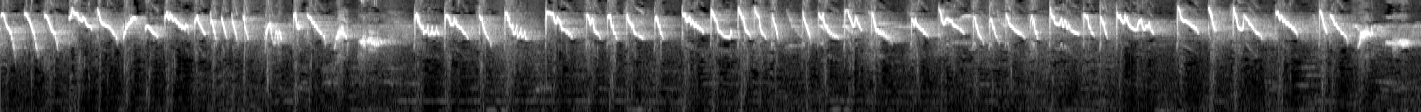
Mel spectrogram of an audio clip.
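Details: Ngriwik-style white-eye song, dense and continuous: very high, sharply slurred chirps delivered several per second in long unbroken runs, with a faint low hum underneath.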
